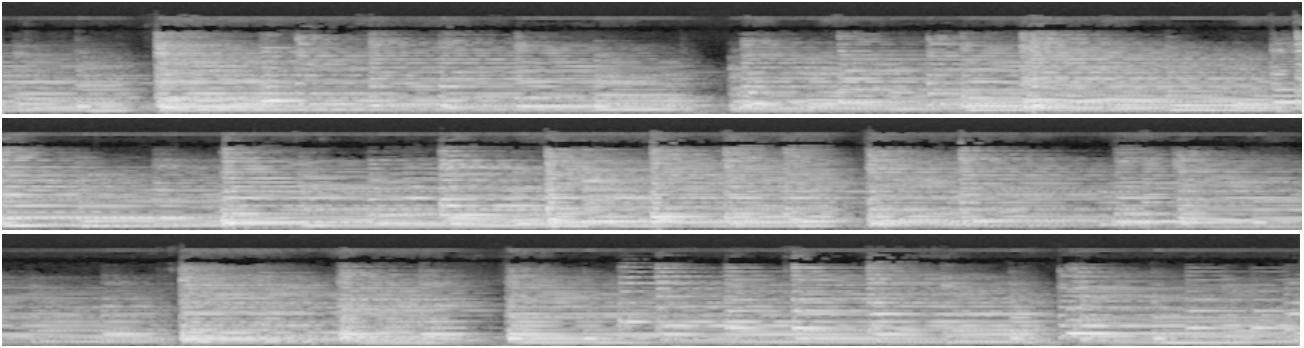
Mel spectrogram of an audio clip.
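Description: Solo upright piano playing a pop ballad arrangement, with chords and melody in flowing phrases and brief breaths between them.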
